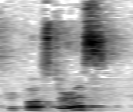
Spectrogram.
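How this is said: The pitch rises from a high point. "High rise"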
